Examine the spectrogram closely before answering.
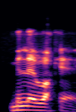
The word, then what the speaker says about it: Milwaukee: Pronounce Milwaukee, please. Oh, Thank you. I'm sorry. But no, say that one more time. Milwaukee.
